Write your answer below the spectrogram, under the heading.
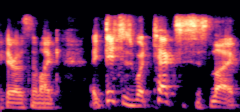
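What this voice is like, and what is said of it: Bad put-on Texan accent. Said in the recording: “that's a terrible Texan accent. ... That was awful. ... I can't do it.”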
